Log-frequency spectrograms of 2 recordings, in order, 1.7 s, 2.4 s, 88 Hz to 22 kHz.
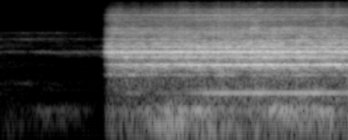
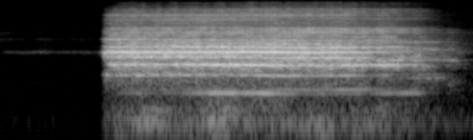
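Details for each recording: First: Woodland Mills RS30 Pro sawmill bandsaw blade sharpener, motor running normally: even, airy hiss with steady high tones; an overtightened pressure plate causes a slight whine. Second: Woodland Mills RS30 Pro sawmill blade sharpener, grinding head down with the pressure plate too tight: the motor gives a thin steady high whine over a light buzz. It is subtly quieter when the plate is backed off.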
